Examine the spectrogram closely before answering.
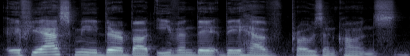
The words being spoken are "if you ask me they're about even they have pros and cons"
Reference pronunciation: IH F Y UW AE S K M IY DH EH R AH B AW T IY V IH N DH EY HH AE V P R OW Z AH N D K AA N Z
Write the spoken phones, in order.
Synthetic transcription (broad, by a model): IH F Y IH AE S K M IY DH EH R AH B AW T IY V IH N DH EY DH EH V P R OW Z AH N K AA N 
